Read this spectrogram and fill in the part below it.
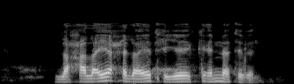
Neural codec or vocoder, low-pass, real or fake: none; 7.2 kHz; real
